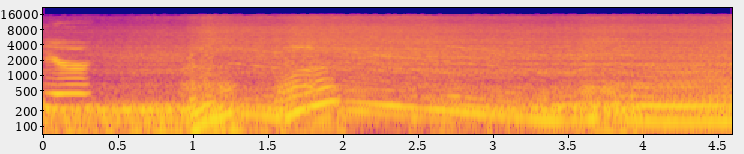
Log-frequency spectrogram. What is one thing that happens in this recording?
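A sports car engine revs up sharply and falls back as the car rolls slowly past close by.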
